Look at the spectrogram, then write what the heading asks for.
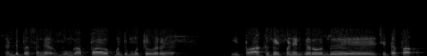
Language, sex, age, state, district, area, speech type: Tamil, male, 30-45, Tamil Nadu, Krishnagiri, rural, conversation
